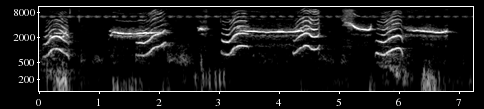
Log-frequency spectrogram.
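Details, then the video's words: Pet parrot talking nonstop to itself, a series of loud, rising and falling whistled vocal phrases with buzzy, word-like contours, each one to two seconds long, separated by brief pauses, with a steady high electronic tone underneath. "Nonstop Bolta parrot"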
